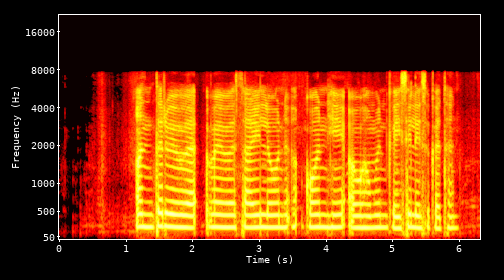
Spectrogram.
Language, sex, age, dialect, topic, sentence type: Chhattisgarhi, female, 56-60, Northern/Bhandar, banking, question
